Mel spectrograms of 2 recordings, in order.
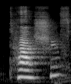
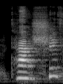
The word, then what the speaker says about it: تشریف: In colloquial Persian, in tashrif dashte bashin or tashrif avordan, the re is silent and we do not pronounce it. So we say tashrif dashte bashin, tashrif avordan. We don't pronounce the re sound.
